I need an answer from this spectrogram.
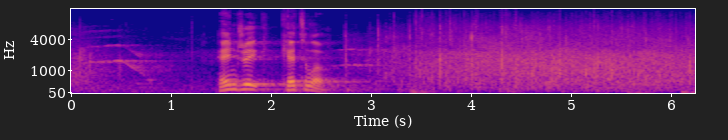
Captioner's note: applause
